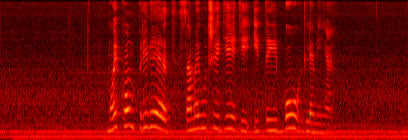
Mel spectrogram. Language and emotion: Russian, positive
